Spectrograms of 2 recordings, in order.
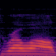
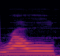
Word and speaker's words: Roald: And his first name actually is Roald. We get all kinds of variations on that, everything from Raoul to Ronald. But in fact, he was named for the man who discovered the South Pole, Roald Amundsen. It's a Norwegian name.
